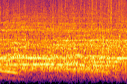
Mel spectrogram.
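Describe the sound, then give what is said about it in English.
A crowd applauds and cheers for four panelists being introduced, including Judith Lucy, a loud, dense wash of clapping with whoops and shouts running through it the whole time. “I need four of Australia's finest minds and I have found them and you need to cheer for them.”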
